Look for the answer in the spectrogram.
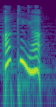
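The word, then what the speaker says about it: IKEA: こんにちは、シドニーから時々拝聴させていただいております、うん、 19 日の神戸ポートアイランドでの取材で、うん、イケアのことを、まあ、イケアとおっしゃっていましたが、うん、これはアキア、人によってはアキアと読むんですよと、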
